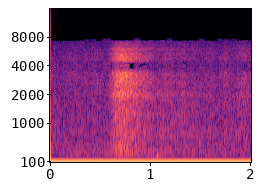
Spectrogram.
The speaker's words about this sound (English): Now, inhale.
